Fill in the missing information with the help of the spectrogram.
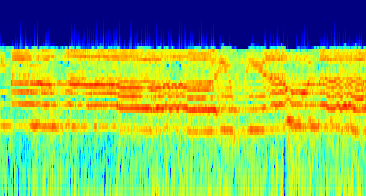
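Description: A man's voice reciting the Quran in a slow melodic chant, holding long notes with wavering ornaments.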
